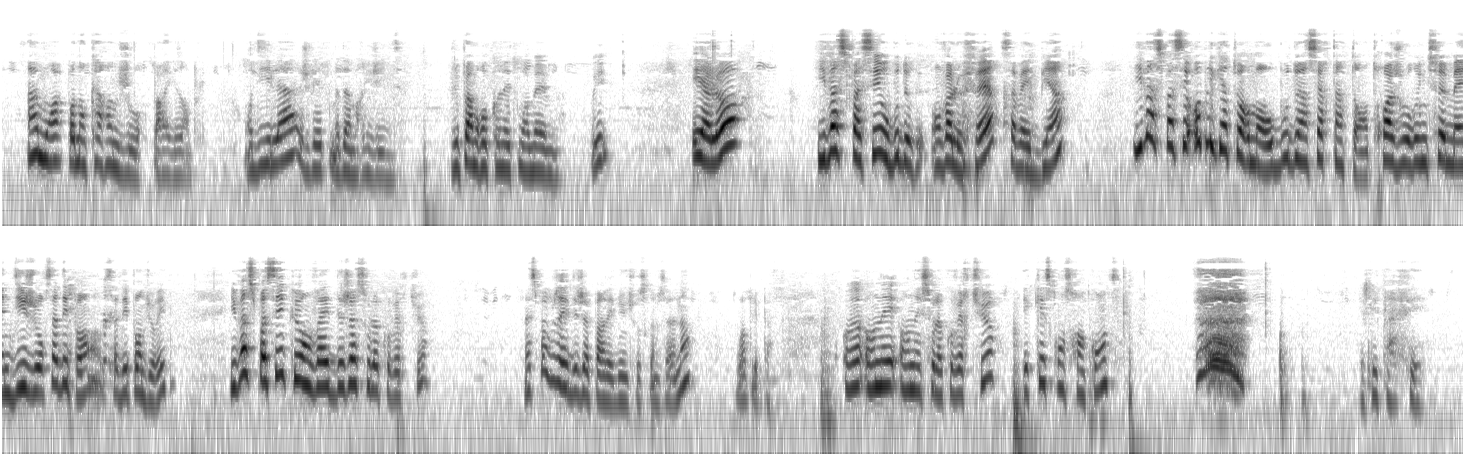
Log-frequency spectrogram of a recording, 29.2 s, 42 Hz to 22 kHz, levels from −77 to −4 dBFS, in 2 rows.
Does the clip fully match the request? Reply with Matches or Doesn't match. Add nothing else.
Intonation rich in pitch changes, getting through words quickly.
Matches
